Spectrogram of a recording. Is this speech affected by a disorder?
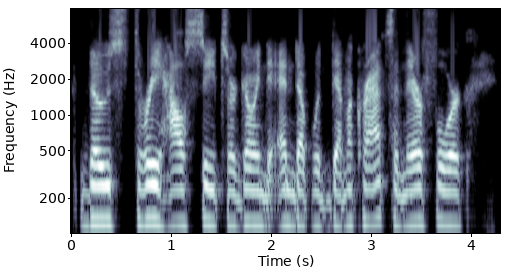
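No.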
